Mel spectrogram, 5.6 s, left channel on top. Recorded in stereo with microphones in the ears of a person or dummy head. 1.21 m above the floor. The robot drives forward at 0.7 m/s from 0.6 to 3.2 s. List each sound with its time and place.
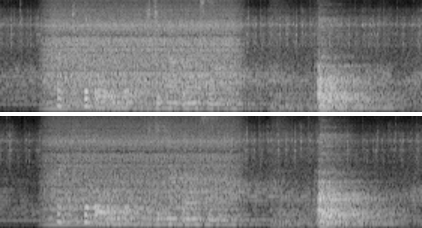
0.8 s a woman speaking: 40° left (ahead or behind), 1.7 m; by 3.3 s 55° left (ahead or behind), 1.3 m
3.6 s a doorbell: 45° left (ahead or behind), 7.5 m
